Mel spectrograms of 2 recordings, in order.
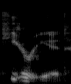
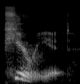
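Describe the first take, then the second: First: Unvoiced breathy period; whispered period. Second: Whispered period. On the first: Telling viewers to go, a whispered period. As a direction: whisper the word period for emphasis. Emphatic sign-off word. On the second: Acted. Insisting viewers visit the falls, whispered Period. Emphatic sign-off repeated.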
